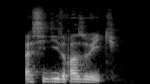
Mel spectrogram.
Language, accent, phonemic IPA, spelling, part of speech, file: French, France, /a.sid i.dʁa.zɔ.ik/, acide hydrazoïque, noun, LL-Q150 (fra)-acide hydrazoïque.wav
- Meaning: hydrazoic acid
